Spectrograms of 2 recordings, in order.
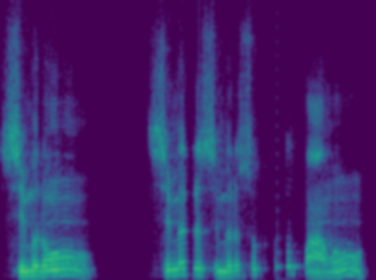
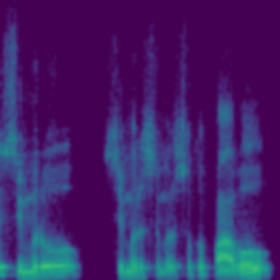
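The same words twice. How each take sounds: First: ਸਿਮਰੋ and ਪਾਵੋ ending in a nasal "on"; nasalised endings. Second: ਸਿਮਰੋ and ਪਾਵੋ ending in a pure oral "o"; no final nasal. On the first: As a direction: slowly recite ਸਿਮਰੋ, ਪਾਵੋ with nasalised final vowels. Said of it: "ਉੱਤੇ ਬਿੰਦੀ ਲੱਗੂਗਾ". (ਸਿਮਰੋ ਤੇ ਪਾਵੋ ਦੇ ਅੰਤ ਵਿੱਚ ਬਿੰਦੀ ਵਾਲੀ ਨਾਸਕੀ ਆਵਾਜ਼) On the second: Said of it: "ਜੇ ਤੁਸੀਂ ਇਹ ਕਹੋਗੇ". (ਸਿਮਰੋ ਤੇ ਪਾਵੋ ਬਿਨਾਂ ਬਿੰਦੀ, ਸਾਦੇ "ਓ" ਨਾਲ) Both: Shown as a demonstration.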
